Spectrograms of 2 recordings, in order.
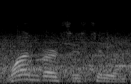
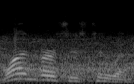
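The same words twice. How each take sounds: The two takes are said the same way.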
